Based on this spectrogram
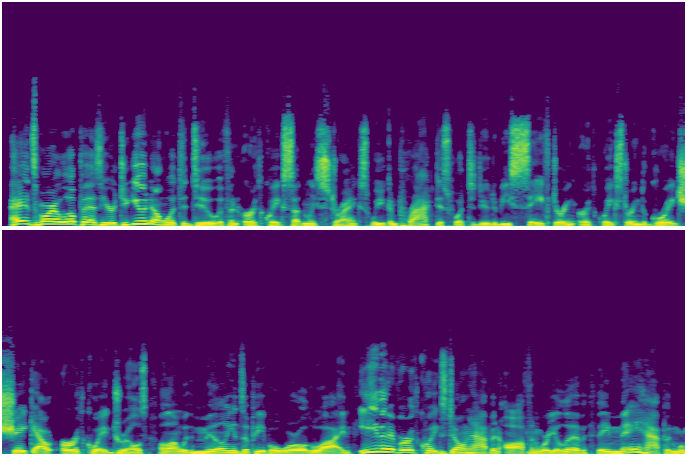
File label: PSA; ShakeOut; Montana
